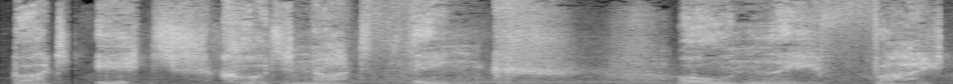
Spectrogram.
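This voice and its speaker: Old proud wolf god from a fantasy game, deep n grave, talks real slow and archaic. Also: male voice, big pitch swings, loud music behind the voice, full character voice. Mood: solemn. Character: ancient, proud, solemn male wolf god spirit. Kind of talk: fantasy game character acting.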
